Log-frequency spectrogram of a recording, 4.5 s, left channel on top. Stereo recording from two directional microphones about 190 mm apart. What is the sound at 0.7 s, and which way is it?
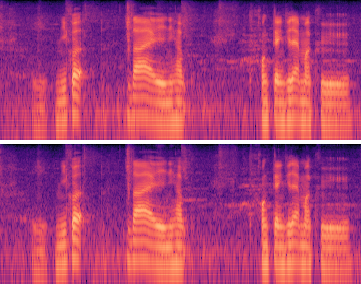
A man's voice, 20° right (ahead or behind).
